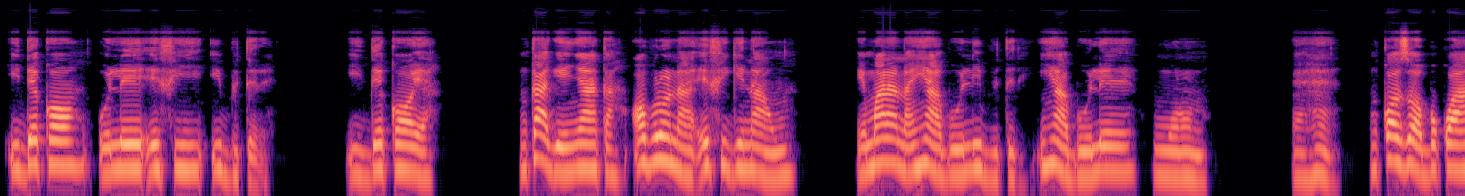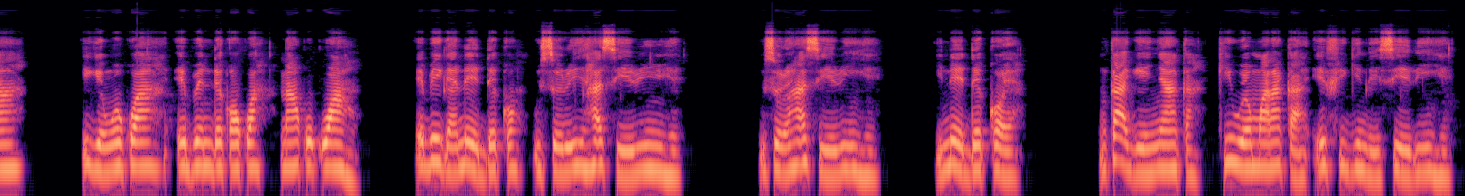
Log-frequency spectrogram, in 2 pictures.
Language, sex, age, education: Igbo, female, 60+, tertiary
